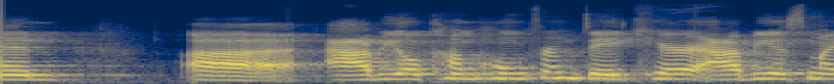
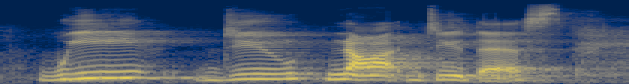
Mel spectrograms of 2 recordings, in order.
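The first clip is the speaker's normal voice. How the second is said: slow, deliberate, scolding tone; 4 dB quieter than usual. Retelling telling a child in the tub off: retelling scolding a child. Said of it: "I'm scolding her".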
